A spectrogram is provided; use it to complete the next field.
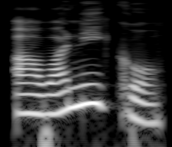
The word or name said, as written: abanico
